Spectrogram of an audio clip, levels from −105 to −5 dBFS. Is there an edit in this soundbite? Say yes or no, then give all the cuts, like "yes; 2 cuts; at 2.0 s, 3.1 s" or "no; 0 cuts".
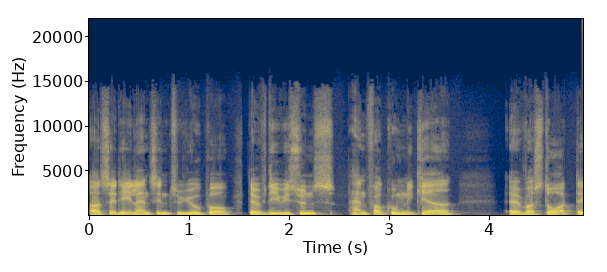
yes; 1 cut; at 1.5 s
